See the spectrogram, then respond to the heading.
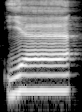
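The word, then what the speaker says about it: ياء: ইয়া উচ্চারিত হয় জিহ্বার মধ্যখান তার বরাবর উপরে তালুর সঙ্গে লাগিয়ে উচ্চারিত হয়। আমরা জিহ্বার মধ্যখানটাকে উপরে তালুর সঙ্গে লাগিয়ে উচ্চারণ করি ইয়া।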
